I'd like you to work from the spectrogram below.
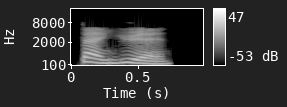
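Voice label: "但愿", Mandarin Chinese; hsk; chinese-flashcards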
